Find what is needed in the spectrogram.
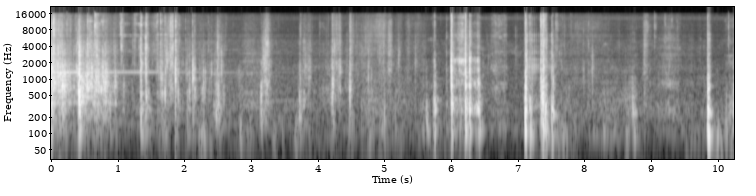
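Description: Irregular metallic clinks, clicks and knocks of cut steel bicycle spokes being worked loose from an electric-bike hub motor, with a few sharper strikes and a brief metallic ring early on.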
